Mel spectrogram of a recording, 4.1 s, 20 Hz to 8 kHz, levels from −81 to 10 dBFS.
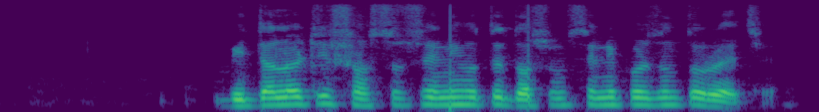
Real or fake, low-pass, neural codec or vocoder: real; 7.2 kHz; none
